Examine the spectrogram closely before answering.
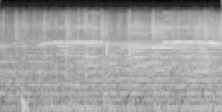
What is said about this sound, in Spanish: Que se escuche hasta la moneda. Este es el aplauso al discurso de la CUT, la Central Unitaria de Trabajadores y Trabajadoras.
